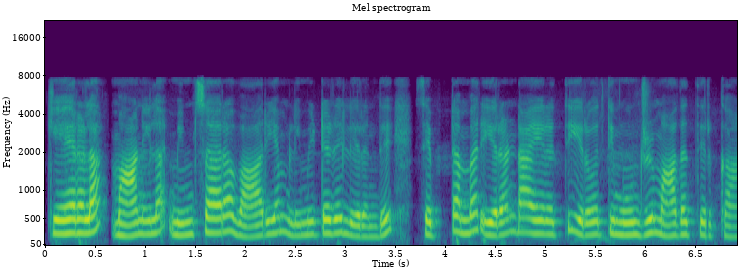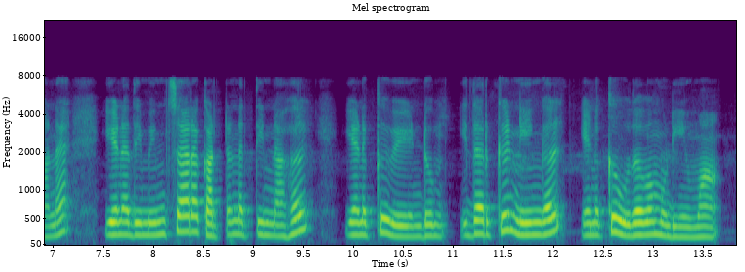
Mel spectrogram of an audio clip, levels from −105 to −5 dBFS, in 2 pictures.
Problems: none marked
